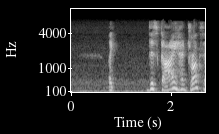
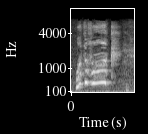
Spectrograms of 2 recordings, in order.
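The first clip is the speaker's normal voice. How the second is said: very high, drawn-out comic squeak of shock; stunned disbelief; slower than usual. Retold or imitated. Driver thinks it as guns come out, high stunned disbelief. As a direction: stretch it out in high-pitched mock bewilderment.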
